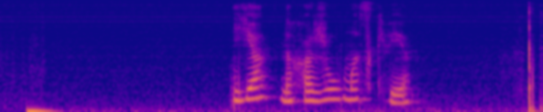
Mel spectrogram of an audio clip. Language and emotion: Russian, neutral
